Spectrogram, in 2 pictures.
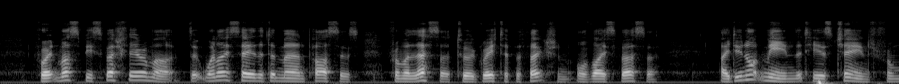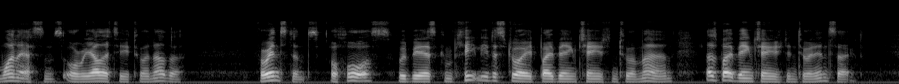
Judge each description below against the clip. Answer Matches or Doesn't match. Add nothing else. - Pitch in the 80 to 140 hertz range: Matches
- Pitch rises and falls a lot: Doesn't match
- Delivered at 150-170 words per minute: Doesn't match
